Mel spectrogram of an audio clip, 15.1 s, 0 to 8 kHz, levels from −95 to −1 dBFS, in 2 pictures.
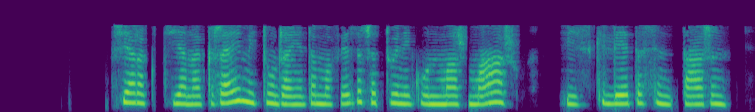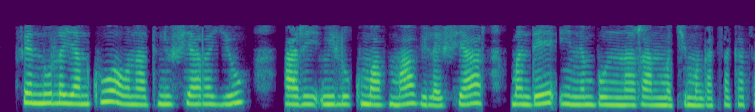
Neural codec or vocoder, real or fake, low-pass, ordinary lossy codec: codec, 16 kHz in and 24 kHz out, 1 kbps, XY-Tokenizer; fake; 7.2 kHz; AAC, 16 kbps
